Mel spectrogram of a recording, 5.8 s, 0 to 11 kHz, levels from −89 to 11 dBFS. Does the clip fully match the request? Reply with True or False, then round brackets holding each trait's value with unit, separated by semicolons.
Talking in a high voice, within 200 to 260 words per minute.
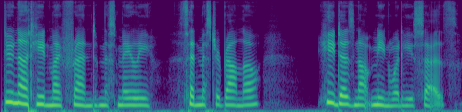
False (215 Hz; 175 wpm)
